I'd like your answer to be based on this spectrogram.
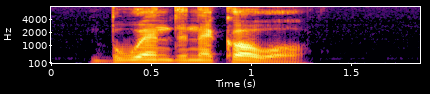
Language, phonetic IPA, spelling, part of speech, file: Polish, [ˈbwɛ̃ndnɛ ˈkɔwɔ], błędne koło, noun, Pl-błędne koło.ogg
